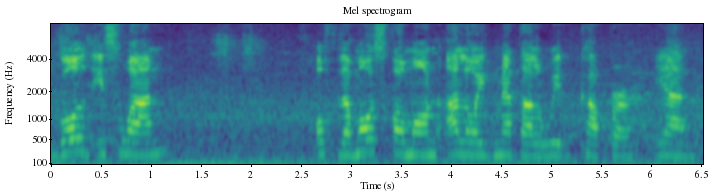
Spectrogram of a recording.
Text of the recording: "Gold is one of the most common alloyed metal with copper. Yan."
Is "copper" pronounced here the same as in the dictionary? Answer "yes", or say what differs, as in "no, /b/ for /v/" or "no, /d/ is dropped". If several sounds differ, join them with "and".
yes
